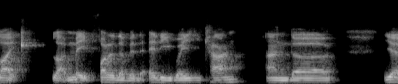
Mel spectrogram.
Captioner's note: none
